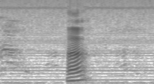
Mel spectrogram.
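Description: Steady electrical mains hum, with a man's single short questioning "Huh?" about a second in.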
